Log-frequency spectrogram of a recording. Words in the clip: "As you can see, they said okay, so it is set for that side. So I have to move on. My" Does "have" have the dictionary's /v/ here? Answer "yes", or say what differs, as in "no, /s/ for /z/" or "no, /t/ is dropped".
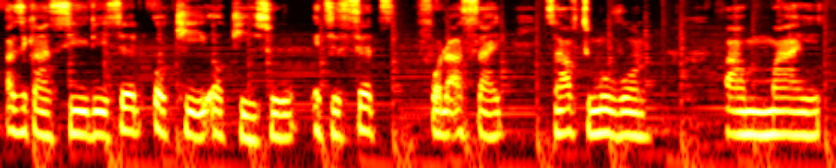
no, /f/ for /v/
